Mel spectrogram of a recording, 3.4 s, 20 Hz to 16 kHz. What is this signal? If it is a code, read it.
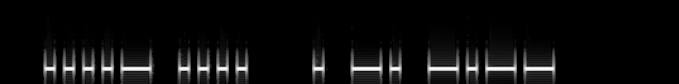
Morse code, heard as a keyed tone, about 25 wpm, 690 Hz. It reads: 4H ENY
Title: Winter Field Day Exchanges Encore 25wpm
